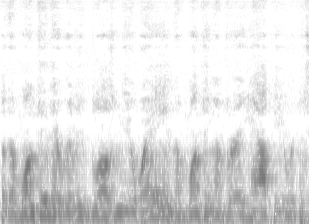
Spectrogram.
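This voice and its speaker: The voice moves at a very fast pace with fairly even intonation. Room echo is audible. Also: man. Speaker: customer product reviewer. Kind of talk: casual product review. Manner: hesitant with many fillers. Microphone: built-in dual microphone of webcam on laptop.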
